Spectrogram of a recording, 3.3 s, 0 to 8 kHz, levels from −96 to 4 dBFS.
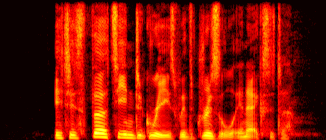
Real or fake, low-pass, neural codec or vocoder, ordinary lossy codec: real; none; none; none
